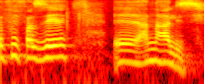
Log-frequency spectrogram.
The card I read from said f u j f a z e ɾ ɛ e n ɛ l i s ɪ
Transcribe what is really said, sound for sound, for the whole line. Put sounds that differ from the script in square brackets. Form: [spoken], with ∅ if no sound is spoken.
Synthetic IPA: f u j f a z e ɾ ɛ [a] n [a] l i [z] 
